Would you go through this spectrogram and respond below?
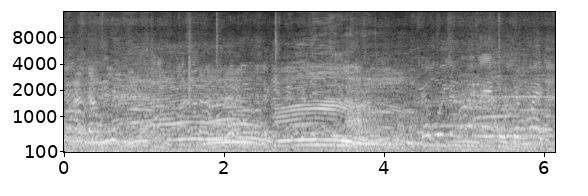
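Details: Sahiwal bull calf at a cattle market in Sirajganj, Bangladesh: low, drawn-out lowing moos, several overlapping and wavering, amid constant crowd murmur and market noise.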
